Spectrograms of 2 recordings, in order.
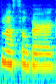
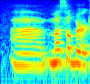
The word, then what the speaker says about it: Musselburgh: she has been knitting i know it's not pronounced muscleburg but that's how i'm going to pronounce it musselburgh hats and she has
